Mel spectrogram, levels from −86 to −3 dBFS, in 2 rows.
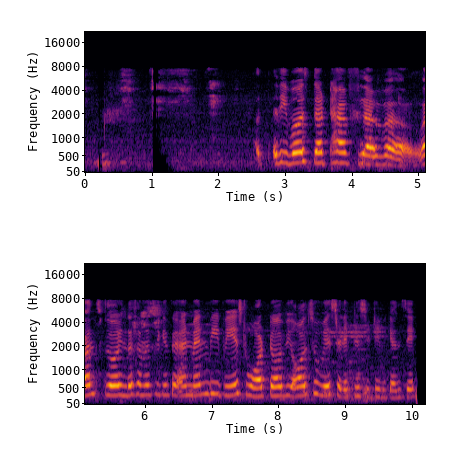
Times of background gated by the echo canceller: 10.11-10.20

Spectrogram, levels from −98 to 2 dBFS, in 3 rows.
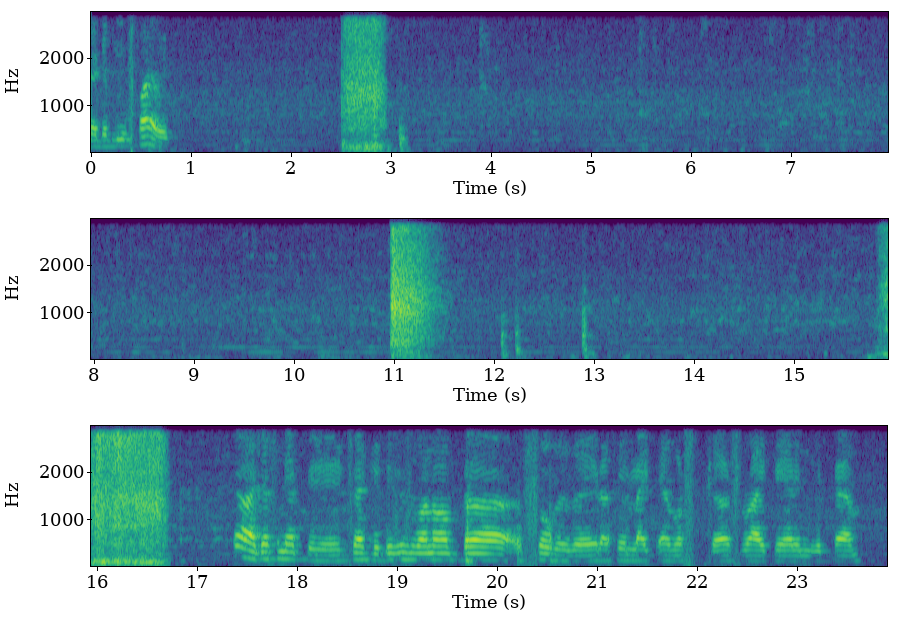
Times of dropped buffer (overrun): none

